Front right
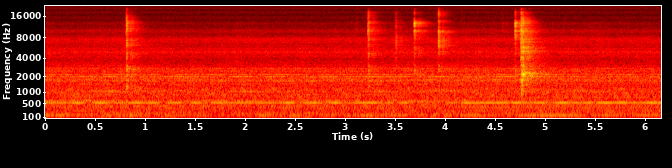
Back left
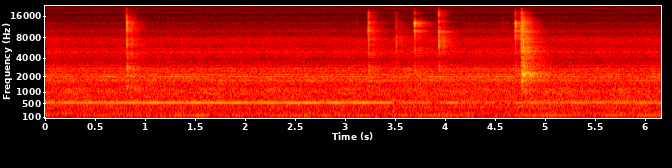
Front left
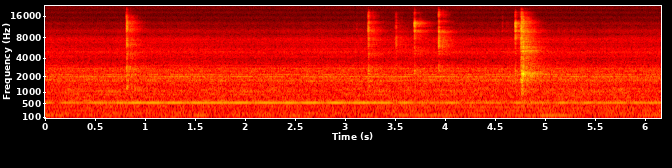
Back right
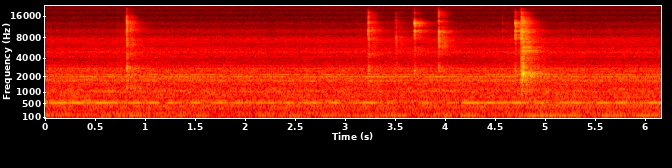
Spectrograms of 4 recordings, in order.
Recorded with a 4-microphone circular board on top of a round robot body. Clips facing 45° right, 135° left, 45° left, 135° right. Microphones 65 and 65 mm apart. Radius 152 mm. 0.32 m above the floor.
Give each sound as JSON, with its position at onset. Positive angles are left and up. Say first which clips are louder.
{"t": 0.8, "sound": "a crack", "louder": "even, front left 1 dB", "azimuth_deg": -40, "distance_m": 3.0}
